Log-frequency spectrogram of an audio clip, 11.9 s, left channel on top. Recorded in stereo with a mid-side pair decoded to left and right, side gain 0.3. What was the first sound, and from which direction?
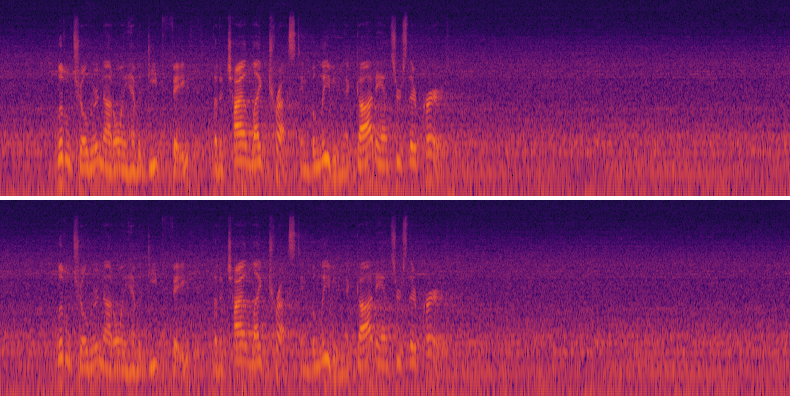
A man speaking, 40° left.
